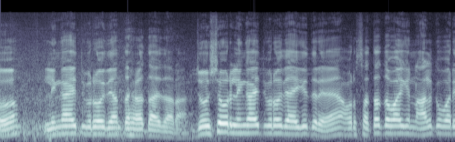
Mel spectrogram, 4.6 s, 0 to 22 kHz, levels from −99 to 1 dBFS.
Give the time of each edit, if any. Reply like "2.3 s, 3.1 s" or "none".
1.8 s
